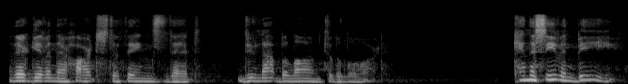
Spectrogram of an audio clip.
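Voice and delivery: ordinary delivery

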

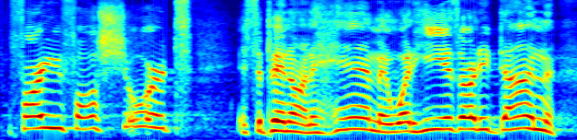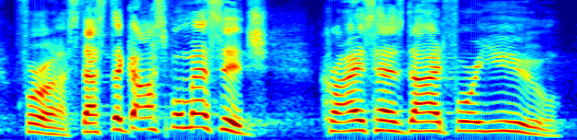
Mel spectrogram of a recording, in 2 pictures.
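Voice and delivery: ordinary talk, nothing marked

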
